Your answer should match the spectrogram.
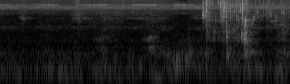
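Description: Milk poured from a cup into a wide pan of grated carrot and milk, splashing into the liquid, starting about three seconds in after a near-quiet stretch.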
